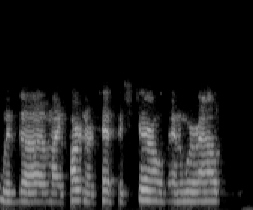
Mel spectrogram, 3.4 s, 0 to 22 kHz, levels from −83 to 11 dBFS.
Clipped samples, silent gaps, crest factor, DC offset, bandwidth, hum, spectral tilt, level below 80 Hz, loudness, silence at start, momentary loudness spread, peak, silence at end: under 0.1%; none; 16 dB; under 0.1%; 4.5 kHz; none; -8.5 dB/octave; -68 dBFS; -25 LUFS; 0 s; 6 LU; -10 dBFS; 0.45 s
